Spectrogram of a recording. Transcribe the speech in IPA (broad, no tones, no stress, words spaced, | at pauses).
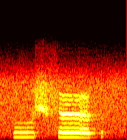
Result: uːʃsœːp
